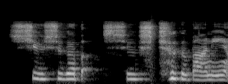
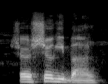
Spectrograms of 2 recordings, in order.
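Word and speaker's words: shou sugi ban: It's going to be the Shugabani. I'm sorry, I always mispronounce it. Where is it? Shoshugiban. Thank you.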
